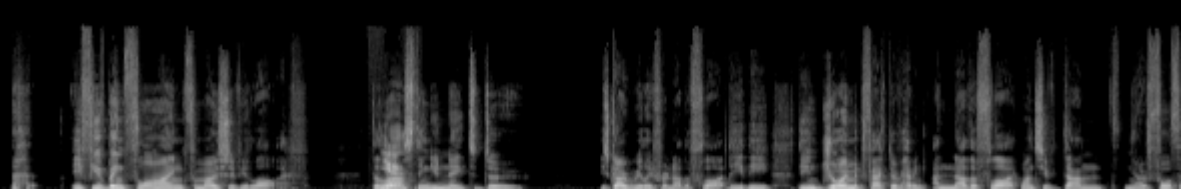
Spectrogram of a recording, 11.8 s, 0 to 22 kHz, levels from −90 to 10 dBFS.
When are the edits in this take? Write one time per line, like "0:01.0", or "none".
none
